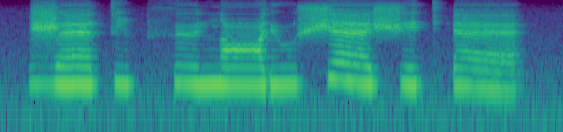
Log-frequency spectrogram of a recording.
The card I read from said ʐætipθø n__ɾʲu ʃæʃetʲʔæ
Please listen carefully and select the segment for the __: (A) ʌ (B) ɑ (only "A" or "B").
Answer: B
